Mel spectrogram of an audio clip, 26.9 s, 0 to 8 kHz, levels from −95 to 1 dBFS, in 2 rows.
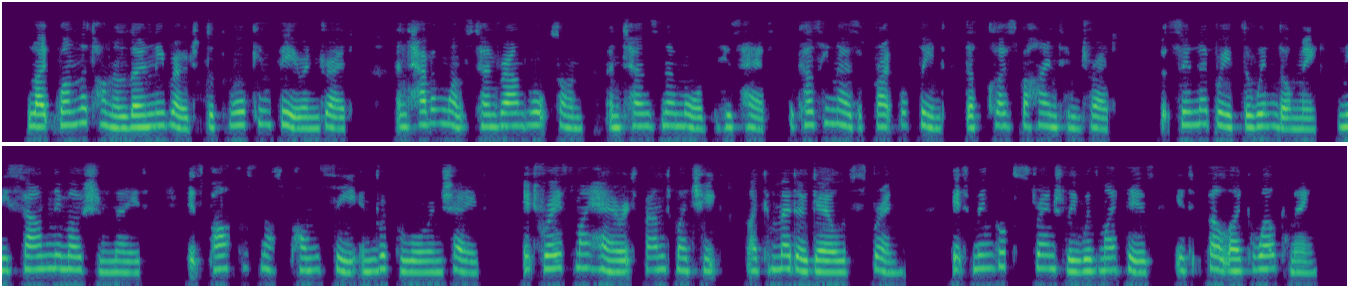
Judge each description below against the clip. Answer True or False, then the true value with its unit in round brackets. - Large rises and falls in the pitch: False (3.2 semitones)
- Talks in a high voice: True (230 Hz)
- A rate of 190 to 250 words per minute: True (195 wpm)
